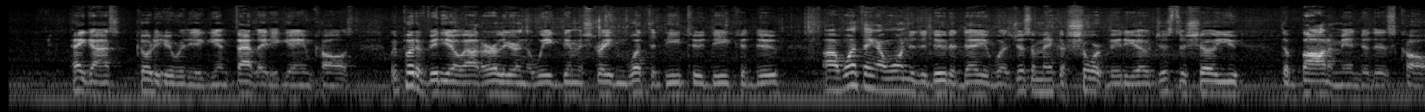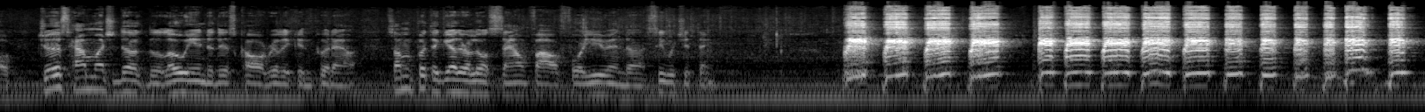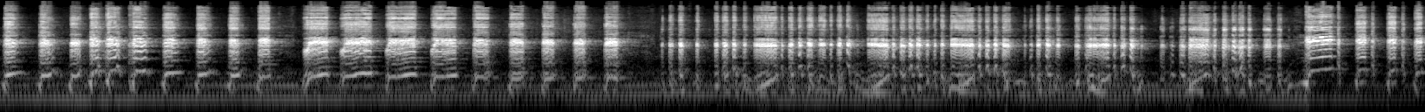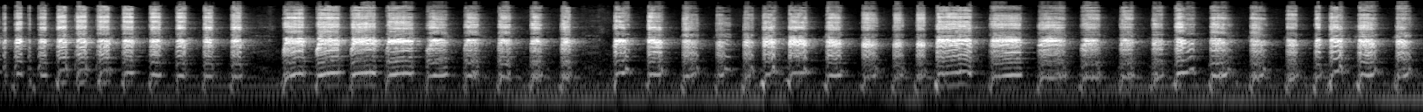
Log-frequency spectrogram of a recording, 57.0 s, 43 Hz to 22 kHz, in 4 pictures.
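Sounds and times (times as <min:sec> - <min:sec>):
duck call quacking: 0:22.7 - 0:56.9.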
